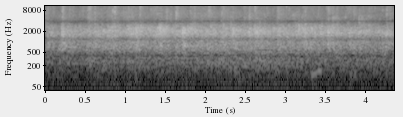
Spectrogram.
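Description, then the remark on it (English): An audience at a CCC talk applauds the speaker steadily, a dense wash of many hands clapping at once with no pauses, sustained and fairly loud throughout, with no voices on top. “So if you'll please give him a round of applause, and we'll let the talk begin.”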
